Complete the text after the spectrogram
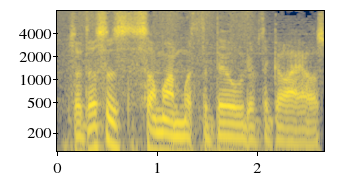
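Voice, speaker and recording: Music plays behind a man who talks at a fairly quick pace. His pitch varies in an ordinary way, and room echo is audible. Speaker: gaming streamer. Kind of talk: live gameplay commentary. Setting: at home, late night stream. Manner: quieter, subdued after being told.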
